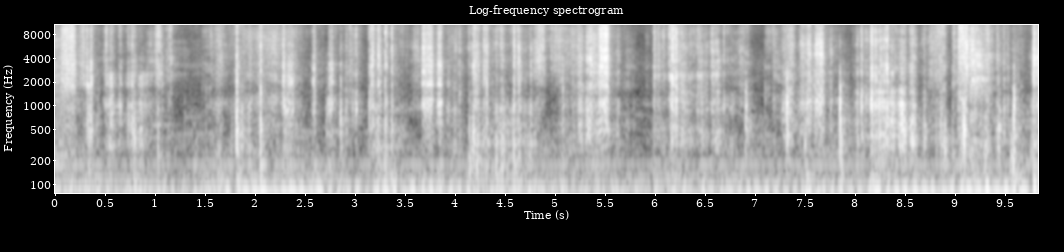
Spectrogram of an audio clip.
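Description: Paper being punched and cut through with scissors for a color wheel craft, a steady, close scratchy tearing and snipping that runs throughout with only brief pauses.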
